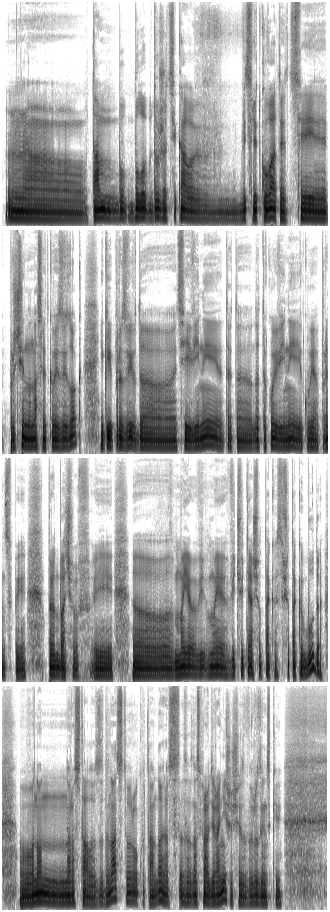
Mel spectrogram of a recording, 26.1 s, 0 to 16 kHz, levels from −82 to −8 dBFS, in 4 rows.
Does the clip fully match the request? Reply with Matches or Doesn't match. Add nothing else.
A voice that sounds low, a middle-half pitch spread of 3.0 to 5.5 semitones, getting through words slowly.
Doesn't match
